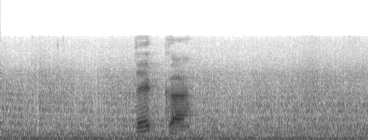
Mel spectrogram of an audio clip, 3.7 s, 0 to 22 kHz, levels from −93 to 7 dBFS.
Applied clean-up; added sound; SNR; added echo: none; Fixed-wing aircraft, airplane; 2 dB; none.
